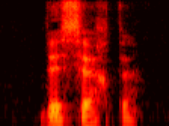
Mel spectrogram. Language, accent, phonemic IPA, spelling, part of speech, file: French, France, /de.sɛʁt/, desserte, noun, LL-Q150 (fra)-desserte.wav
- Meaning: 1. side table (or the food served on it) 2. service (of a certain area or place by a road, transit service, public institution, etc.)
